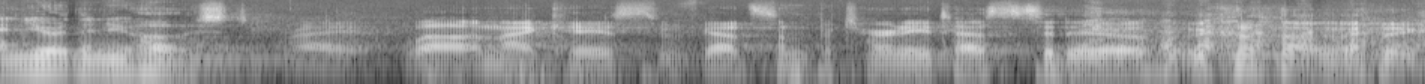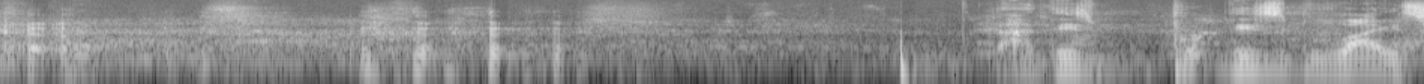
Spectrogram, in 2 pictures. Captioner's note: laughter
